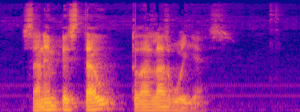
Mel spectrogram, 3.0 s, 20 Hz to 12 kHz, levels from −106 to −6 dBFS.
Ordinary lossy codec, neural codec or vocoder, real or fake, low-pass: Opus, 64 kbps; none; real; 10.8 kHz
